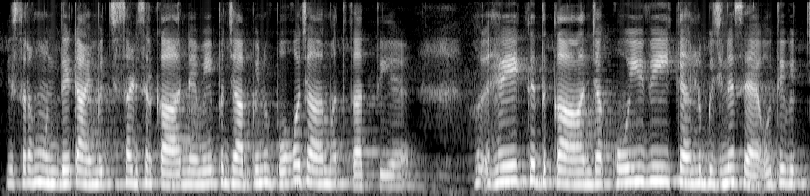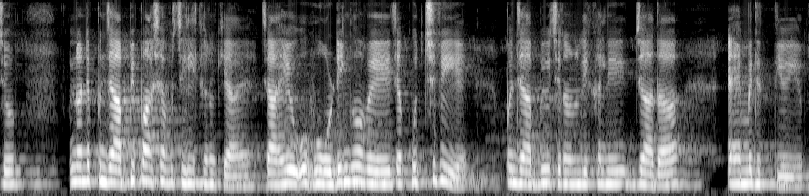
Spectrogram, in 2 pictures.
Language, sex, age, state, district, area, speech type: Punjabi, female, 30-45, Punjab, Shaheed Bhagat Singh Nagar, urban, spontaneous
